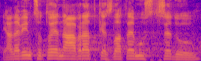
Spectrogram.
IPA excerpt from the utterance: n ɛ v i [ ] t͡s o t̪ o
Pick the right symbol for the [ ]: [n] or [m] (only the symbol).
m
